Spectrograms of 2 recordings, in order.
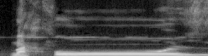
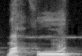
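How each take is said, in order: First: It ends in a flowing, hissing z sound. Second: It ends in a stopped d sound. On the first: The speaker calls it right. "Karena za sifatnya rokhwah jadi mengalir tuh" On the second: The speaker calls it wrong. "Jangan mahfud"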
